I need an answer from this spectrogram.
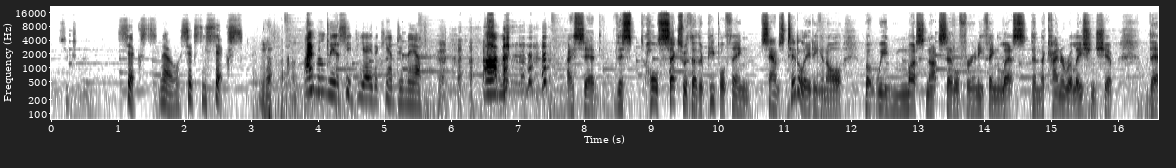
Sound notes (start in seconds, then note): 3.0 laughing; 5.6 laughing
